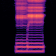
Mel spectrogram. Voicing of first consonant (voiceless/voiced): voiced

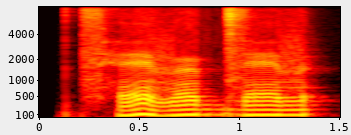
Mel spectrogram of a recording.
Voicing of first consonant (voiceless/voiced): voiceless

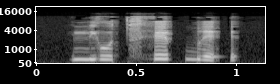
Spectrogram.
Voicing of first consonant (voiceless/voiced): voiced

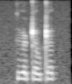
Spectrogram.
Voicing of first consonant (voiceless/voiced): voiceless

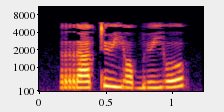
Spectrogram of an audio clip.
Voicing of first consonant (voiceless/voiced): voiced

